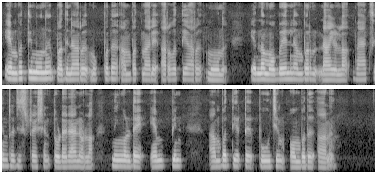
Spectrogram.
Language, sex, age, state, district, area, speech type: Malayalam, male, 30-45, Kerala, Palakkad, rural, read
